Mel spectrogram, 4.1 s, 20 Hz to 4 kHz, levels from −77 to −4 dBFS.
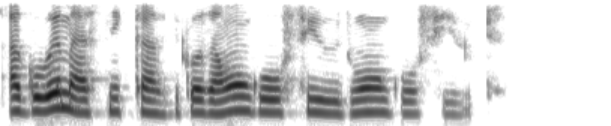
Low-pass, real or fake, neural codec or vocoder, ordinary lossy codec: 3.6 kHz; real; none; none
